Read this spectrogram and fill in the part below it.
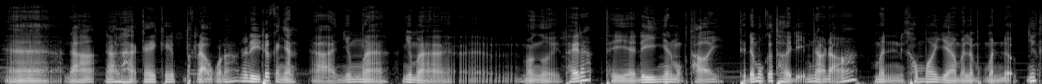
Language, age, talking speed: Vietnamese, 20-39, 275 wpm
